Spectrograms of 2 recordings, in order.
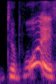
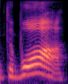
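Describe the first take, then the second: First: Put-on "Du Bois" as doo-BOYS; Anglo pronunciation. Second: "Du Bois" as doo-BWAH; French pronunciation. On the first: Shown as a demonstration. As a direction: say "Du Bois" the English way, rhyming with voice. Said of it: "he's an Anglo pronunciation of his French last name". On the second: Retold or imitated. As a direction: say "Du Bois" the French way, silent final s. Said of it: "I hear so many people saying".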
